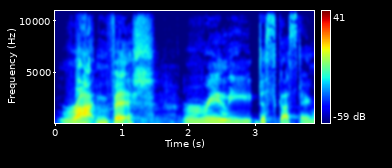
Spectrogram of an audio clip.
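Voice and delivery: loud, slow, disgusted drawl on "Rotten fish". Acted. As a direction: make the kids smell it: "Rotten fish". Children imagine the fish's belly.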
